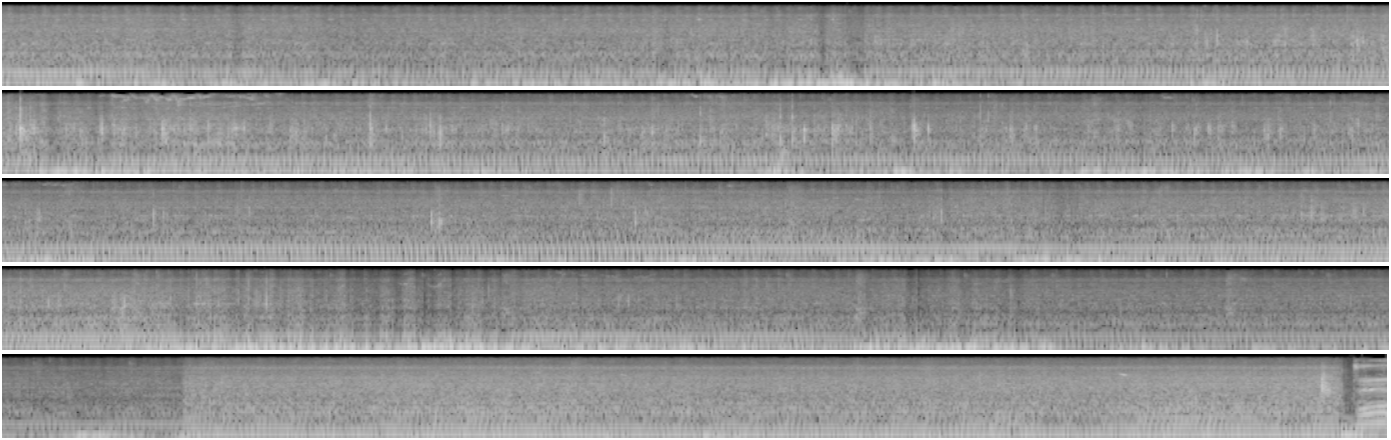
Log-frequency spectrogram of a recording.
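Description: Honda Crosstour's engine idling steadily while the car is backed slowly into the carport, a low even hum that holds one pitch throughout.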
